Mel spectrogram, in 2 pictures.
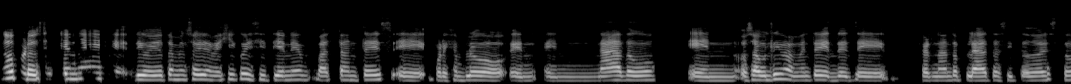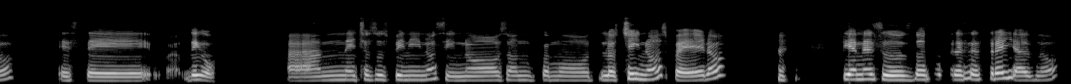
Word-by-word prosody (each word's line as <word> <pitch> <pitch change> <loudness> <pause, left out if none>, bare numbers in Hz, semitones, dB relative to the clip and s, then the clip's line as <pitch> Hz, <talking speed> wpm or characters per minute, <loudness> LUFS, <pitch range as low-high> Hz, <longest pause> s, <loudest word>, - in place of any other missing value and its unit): No, 290 +3 +5
pero 255 -6 +5
sí - - -14
tiene, 250 0 0 0.2
eh, 270 +2 -8
digo, 220 -1 +5
yo 210 0 +1
también 220 -1 -4
soy 230 0 +2
de 225 - +3
México, 230 +5 -3
y 240 -3 +2
sí 220 +1 -6
tiene 210 +1 -1
bastantes. 205 +3 -3
Eh, 185 -2 -1
por 190 - -3
ejemplo, 195 -1 0
en 180 -1 -4
en 175 0 -10
nado, 200 +2 +1 0.3
en 175 -1 -3
o - - -1
sea, 210 0 +5
últimamente 205 -2 0
desde 180 0 -3 0.3
Fernando 185 +2 -3
Platas 185 -1 0
y 185 - -6
todo 185 +1 -3
esto, 220 +4 -5 0.4
este, 175 - +1
a - - -16
digo, 440 +3 +3 0.7
han 180 +5 -3
hecho 210 +1 -2
sus 220 -1 -1
pininos, 215 +5 0
y 185 - -2
no 190 +1 -2
son 200 -1 -6
como 190 -1 -4
los 205 -1 +2
chinos, 255 - +3
pero 200 - +4 1.2
tiene 235 0 +6
sus 205 -3 +6
2, 225 -1 +4
o, 230 - -8
3 220 +5 +2
estrellas, 245 -3 +4
¿no? 205 - -6
200 Hz, 145 wpm, -22 LUFS, 185-225 Hz, 1.2 s, tiene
